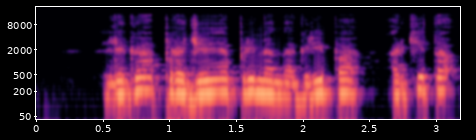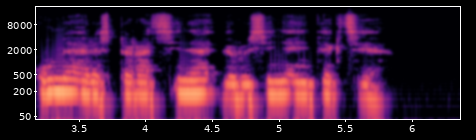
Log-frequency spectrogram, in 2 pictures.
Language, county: Lithuanian, Vilnius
